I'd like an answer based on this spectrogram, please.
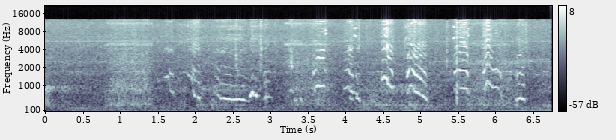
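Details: Springer Spaniel puppies of the Y-litter, about four and a half weeks old, outside for the first time: several high whimpers and yips, thin rising and falling whines overlapping in quick succession against a soft outdoor background.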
